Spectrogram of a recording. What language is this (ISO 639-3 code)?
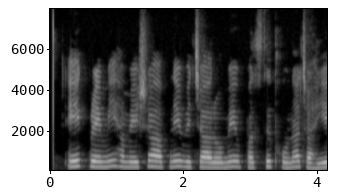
hin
